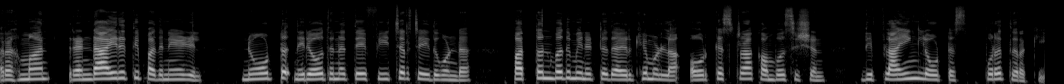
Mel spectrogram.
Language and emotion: Malayalam, neutral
